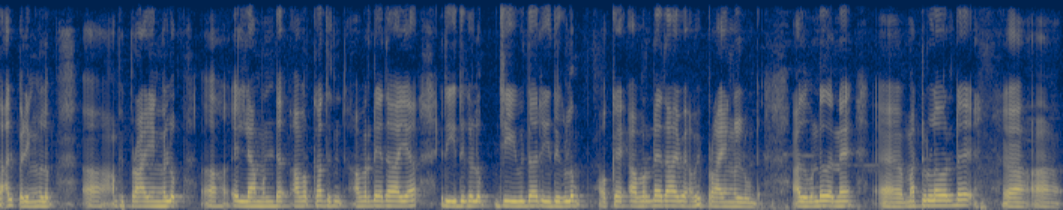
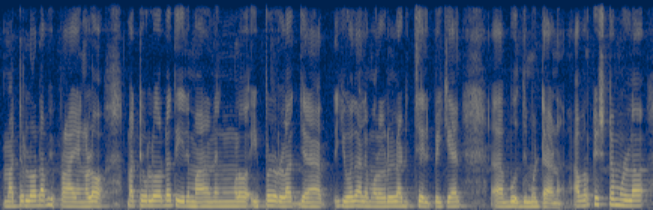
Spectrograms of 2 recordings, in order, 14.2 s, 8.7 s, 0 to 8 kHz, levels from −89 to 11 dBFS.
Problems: background sounds at intervals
